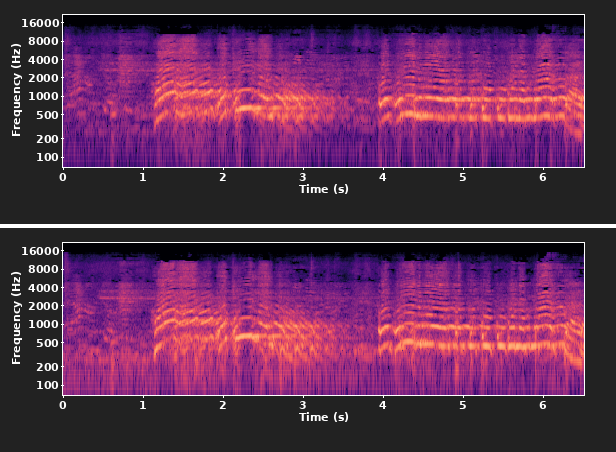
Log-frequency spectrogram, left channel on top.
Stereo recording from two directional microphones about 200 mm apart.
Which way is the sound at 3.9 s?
40° right (ahead or behind).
